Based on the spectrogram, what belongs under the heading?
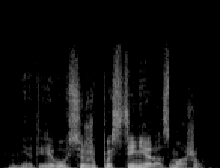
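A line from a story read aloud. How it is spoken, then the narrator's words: Growling brute. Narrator (Russian): прорычал Громила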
